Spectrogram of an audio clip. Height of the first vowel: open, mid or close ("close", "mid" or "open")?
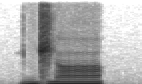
open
